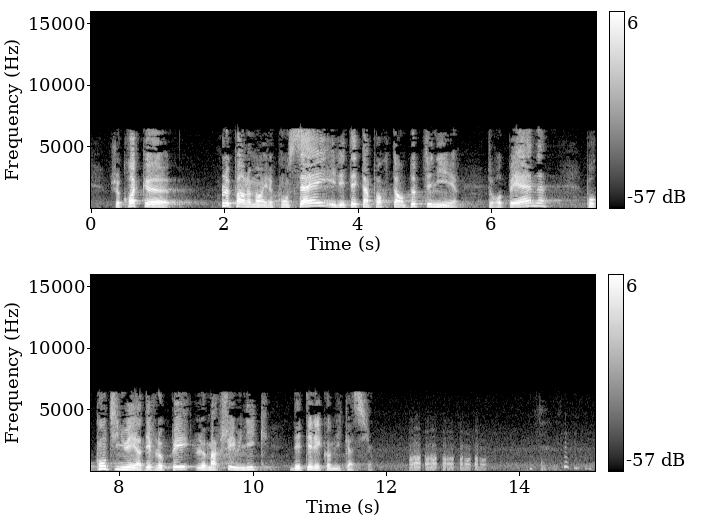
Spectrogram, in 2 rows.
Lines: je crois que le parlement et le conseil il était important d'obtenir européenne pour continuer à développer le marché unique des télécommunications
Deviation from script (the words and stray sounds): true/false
true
